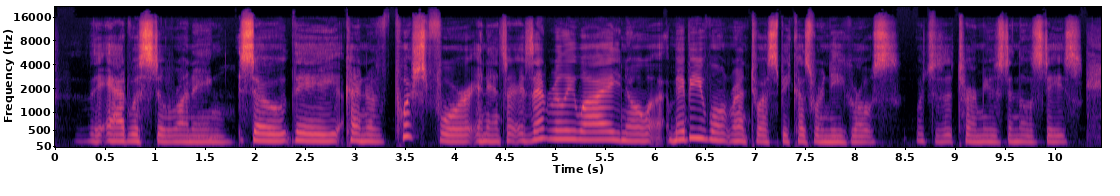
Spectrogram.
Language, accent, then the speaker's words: English; Oklahoma, United States; I grew up on 44th in Oklahoma, lived pretty much in that white Catholic community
